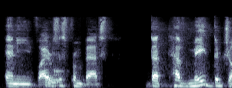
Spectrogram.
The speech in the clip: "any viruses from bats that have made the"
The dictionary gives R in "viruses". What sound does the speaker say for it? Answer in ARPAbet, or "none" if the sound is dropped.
R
